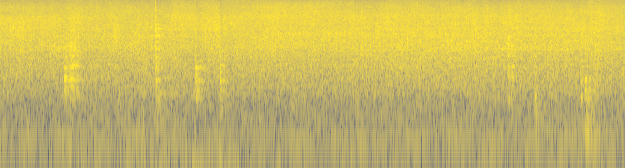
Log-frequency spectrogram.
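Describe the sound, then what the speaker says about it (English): Spinach sautéing in a hot pan gives a steady, close sizzle and hiss throughout, with a few brief scrapes and clinks of stirring and no talk. "I'm going to saute that up just like that."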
